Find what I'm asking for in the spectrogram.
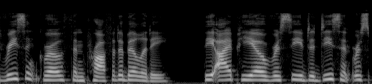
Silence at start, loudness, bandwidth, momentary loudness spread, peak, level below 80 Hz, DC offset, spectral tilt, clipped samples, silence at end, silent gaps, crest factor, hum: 0 s; -25 LUFS; 12 kHz; 7 LU; -8 dBFS; -60 dBFS; under 0.1%; -4 dB/octave; under 0.1%; 0.05 s; none; 18 dB; none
